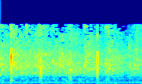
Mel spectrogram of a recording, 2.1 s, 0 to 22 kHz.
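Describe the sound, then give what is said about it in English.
A church audience claps to celebrate 19 baptisms during a Sunday service. The applause is fairly soft, scattered patter, with a few sharp individual claps standing out above it. “Yeah, that's worth a clap to the Lord.”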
